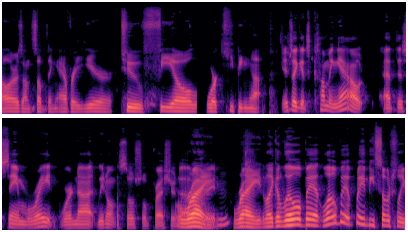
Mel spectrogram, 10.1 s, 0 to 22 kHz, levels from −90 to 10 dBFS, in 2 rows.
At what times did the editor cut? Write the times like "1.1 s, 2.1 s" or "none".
1.4 s, 2.4 s, 3.6 s, 5.8 s, 6.5 s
